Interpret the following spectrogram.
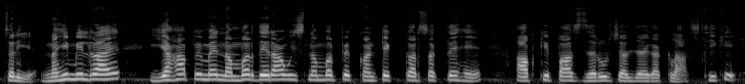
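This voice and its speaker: In a Hindi-language lesson, a man teaches English spelling and pronunciation, spelling words out letter by letter and asking viewers to repeat them. His voice is high-pitched and moderately paced, with no echo.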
